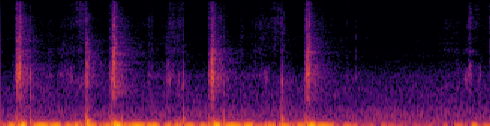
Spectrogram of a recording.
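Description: A tarot deck being shuffled by hand: a quick run of sharp card slaps that stops about one and a half seconds in.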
